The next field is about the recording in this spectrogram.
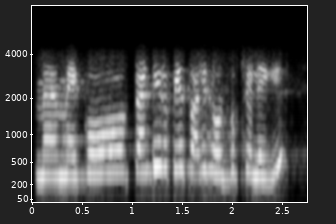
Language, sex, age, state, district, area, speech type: Urdu, female, 18-30, Uttar Pradesh, Gautam Buddha Nagar, rural, conversation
